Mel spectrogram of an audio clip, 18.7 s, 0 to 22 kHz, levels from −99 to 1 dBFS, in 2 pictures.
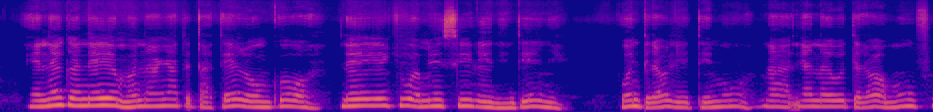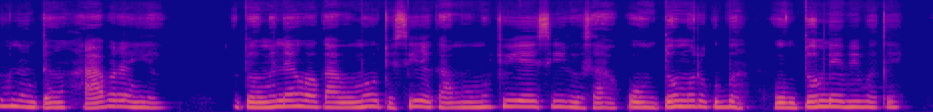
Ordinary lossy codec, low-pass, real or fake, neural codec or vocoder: none; none; real; none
